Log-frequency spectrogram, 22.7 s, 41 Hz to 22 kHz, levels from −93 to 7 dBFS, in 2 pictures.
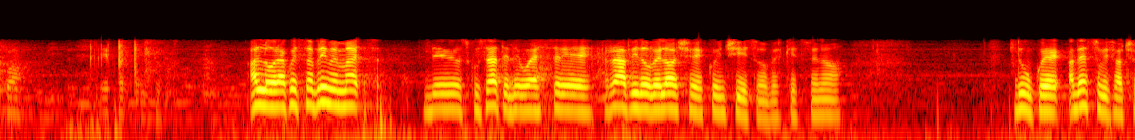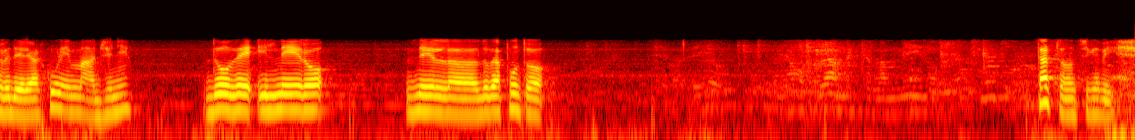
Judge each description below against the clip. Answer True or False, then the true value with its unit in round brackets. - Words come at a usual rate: False (80 wpm)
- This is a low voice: False (155 Hz)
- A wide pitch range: False (3.1 semitones)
